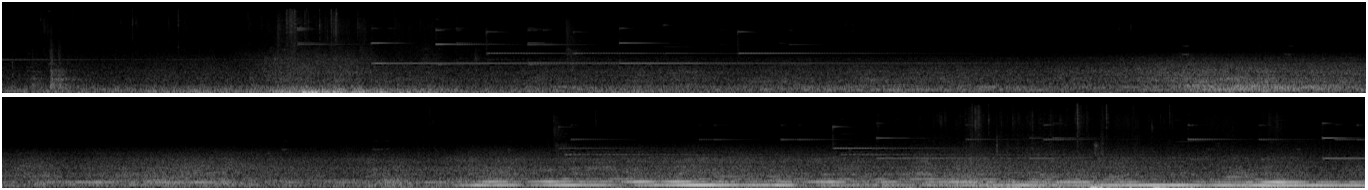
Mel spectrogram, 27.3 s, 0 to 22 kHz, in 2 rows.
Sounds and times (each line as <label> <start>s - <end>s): dancing small-bells 3.0s - 9.3s
flying over plane 8.4s - 27.2s
dancing small-bells 19.2s - 27.2s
